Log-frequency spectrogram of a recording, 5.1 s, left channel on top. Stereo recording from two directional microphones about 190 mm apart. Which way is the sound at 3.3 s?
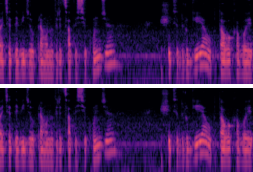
5° right (ahead or behind).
